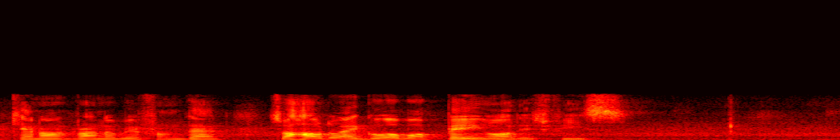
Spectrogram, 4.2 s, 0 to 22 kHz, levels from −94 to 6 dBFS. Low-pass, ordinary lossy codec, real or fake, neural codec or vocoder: 7.2 kHz; MP3, 64 kbps; real; none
